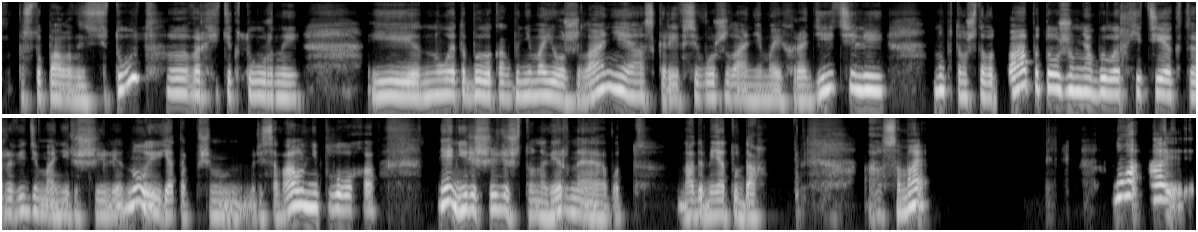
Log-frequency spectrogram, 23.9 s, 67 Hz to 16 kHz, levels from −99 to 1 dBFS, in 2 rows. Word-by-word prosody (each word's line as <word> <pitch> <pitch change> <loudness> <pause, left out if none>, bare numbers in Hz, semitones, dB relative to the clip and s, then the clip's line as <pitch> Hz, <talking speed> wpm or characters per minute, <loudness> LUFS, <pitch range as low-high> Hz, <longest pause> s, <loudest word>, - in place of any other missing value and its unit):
поступала 155 0 -3
в - - -5
институт, 155 - +2 0.3
э, - - -3 0.2
в - - -9
архитектурный. 165 -3 -3 0.6
И, 165 -1 +2
ну, 175 +2 0
это 180 0 0
было, 170 0 +3
как 165 -1 -6
бы, 170 +2 -4
не 170 +1 -1
моё 170 -3 +2
желание, 185 - +1
а, - - -5
скорее 110 - -6
всего, 160 0 -4
желание 75 - -6
моих 70 -1 -5
родителей. 220 - +3 0.4
Ну, 220 +1 +3
потому 180 -6 -5
что, 160 +1 -2
вот, 155 - -2
папа 255 +6 +4
тоже 235 -2 +5
у - - +5
меня 205 -1 +4
был 190 0 +4
архитектор. 185 -4 -1
Видимо, 175 +2 -6
они 145 +1 -5
решили 75 - -6
ну, 235 +3 +3
и - - +3
я 150 -1 -3
так, 140 -1 -12
в - - -36
общем, 140 -1 -9
рисовала 135 - +2
неплохо. 190 - +1 0.6
И 245 - +6
они 200 -8 +5
решили, 190 0 -1
что, 145 0 -8
наверное, 145 -2 -3
вот, - - -10 0.5
надо 160 -8 -4
меня 145 +1 -2
туда. 135 -1 -4 1.0
А 155 +3 -14
сама 160 - +3
я 235 - -5 1.8
Но, 350 +3 +6 0.2
ай, 310 0 +4
170 Hz, 140 wpm, -25 LUFS, 150-200 Hz, 1.8 s, И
